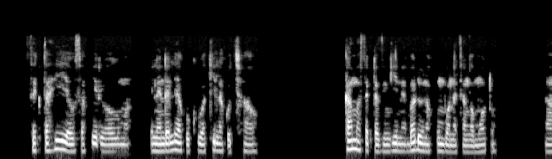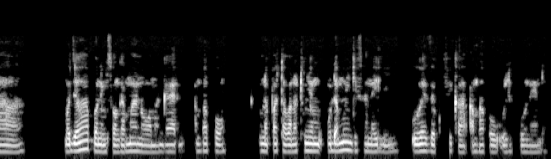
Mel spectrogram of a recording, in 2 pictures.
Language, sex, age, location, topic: Swahili, male, 18-24, Nairobi, government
